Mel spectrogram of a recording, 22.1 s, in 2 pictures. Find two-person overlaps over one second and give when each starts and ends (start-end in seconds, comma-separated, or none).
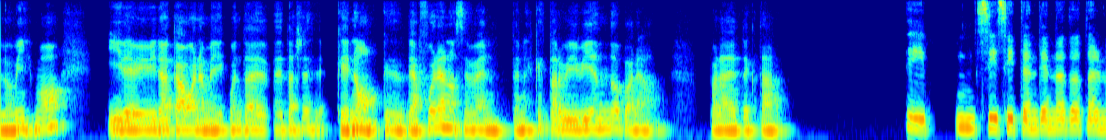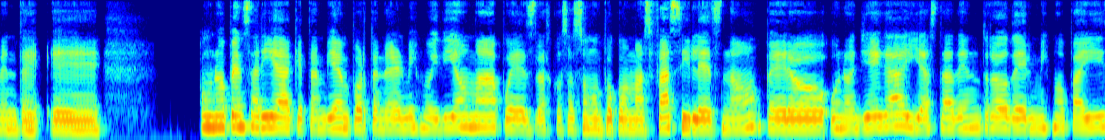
none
